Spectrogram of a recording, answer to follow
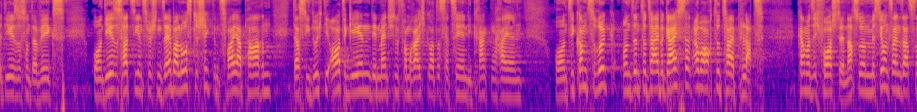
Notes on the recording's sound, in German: aus unserem Gottesdienst am 14.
